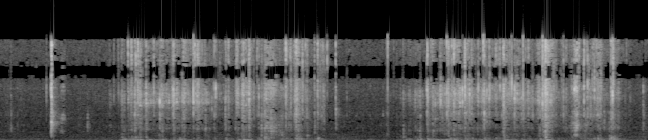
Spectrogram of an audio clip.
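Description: A metal blade carves curls off the edge of a solid, dry, orange-and-white striped bar of soap held in the hand. After a quiet start with a single sharp tick, it gives bursts of crisp, crackling scraping with bright, brittle flecks and a soft low rustle beneath. Quieter pauses separate each cut.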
